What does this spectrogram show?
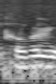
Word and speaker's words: Coburn: Coburn, D-A-W-N-C-O-B-U-R-N.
